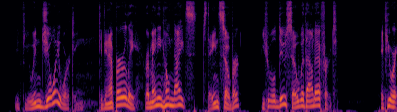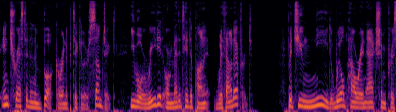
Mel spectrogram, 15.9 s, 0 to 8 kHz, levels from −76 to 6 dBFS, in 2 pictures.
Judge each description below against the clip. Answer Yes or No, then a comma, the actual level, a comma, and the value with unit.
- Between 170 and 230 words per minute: No, average, 150 wpm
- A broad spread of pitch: Yes, wide, 6.9 semitones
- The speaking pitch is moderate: Yes, medium, 145 Hz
